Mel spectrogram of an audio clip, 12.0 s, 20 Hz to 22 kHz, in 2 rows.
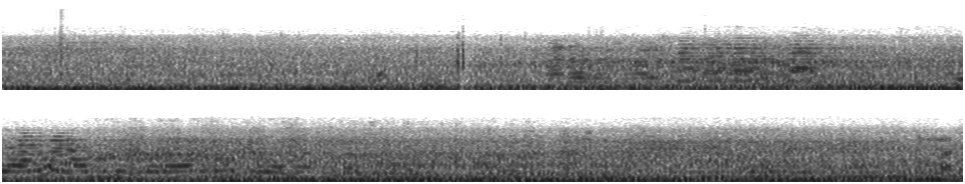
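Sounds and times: voices: 5.8s - 10.9s.

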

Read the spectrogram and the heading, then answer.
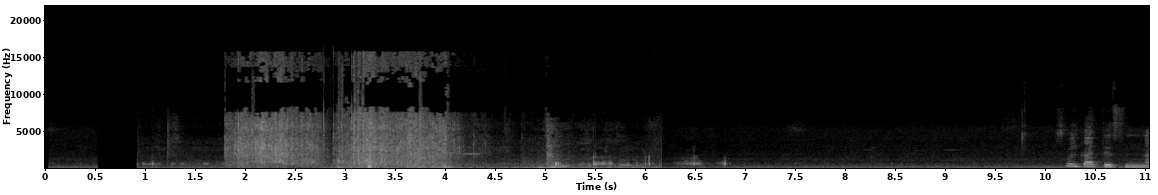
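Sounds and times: packing paper rustling: 1.8s - 4.4s.

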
